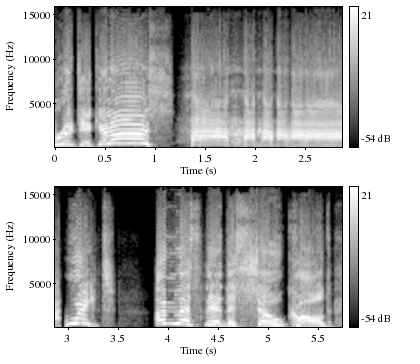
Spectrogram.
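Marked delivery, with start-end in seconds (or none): 1.3-2.9 scornful villain cackle; big mocking "ha ha ha"; evil laugh. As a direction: cackle in rapid, rolling bursts. Villain scoffs at the credits.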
